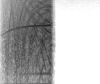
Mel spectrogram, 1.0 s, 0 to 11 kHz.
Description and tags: Spacey Quick 1
sci fi flourish - a quicky
laser, science-fiction, teleport, sci-fi, alien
